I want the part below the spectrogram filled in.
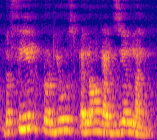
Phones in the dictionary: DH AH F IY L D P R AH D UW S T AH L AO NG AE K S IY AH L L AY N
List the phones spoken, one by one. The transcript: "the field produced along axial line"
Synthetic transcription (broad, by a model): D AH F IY D P R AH D UW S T AH L AO NG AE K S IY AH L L AY N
